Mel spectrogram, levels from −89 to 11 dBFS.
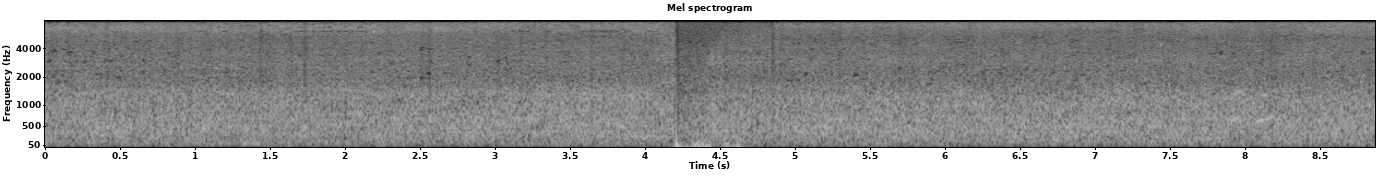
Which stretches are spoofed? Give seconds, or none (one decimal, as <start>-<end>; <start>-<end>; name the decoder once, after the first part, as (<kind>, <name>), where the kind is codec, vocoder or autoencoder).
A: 1.0-2.2 (codec, SNAC); 3.1-4.2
